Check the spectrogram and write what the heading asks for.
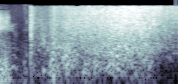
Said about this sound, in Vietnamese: Chỉ nghe một tiếng ầm, Hắc Hùng Quái ngã rơi xuống suối.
